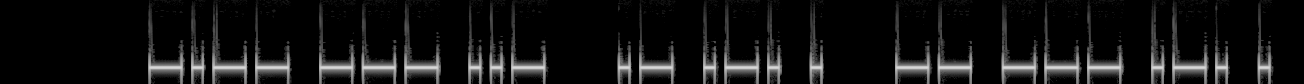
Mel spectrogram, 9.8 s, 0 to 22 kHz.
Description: Morse code, heard as a keyed tone, about 15 wpm, 700 Hz. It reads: YOU ARE MORE
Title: Sentences from Top 1300 Words 15wpm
